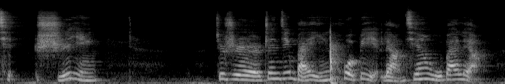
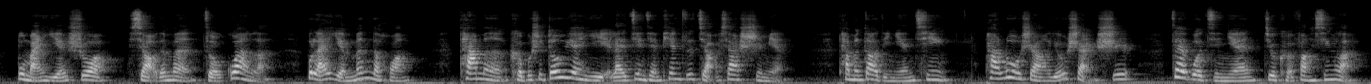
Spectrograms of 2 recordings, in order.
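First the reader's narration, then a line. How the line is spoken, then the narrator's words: Laughing. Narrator (Chinese): 乌敬孝笑道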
